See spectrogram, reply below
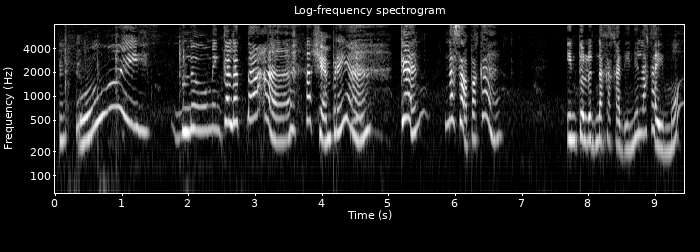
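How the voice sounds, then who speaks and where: A woman's voice: very high-pitched, very animated, takes it slowly, fairly bright tone, exaggerated voice. A woman with an Ilocano accent acting in a family comedy-drama for radio. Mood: chatty, teasing.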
